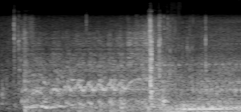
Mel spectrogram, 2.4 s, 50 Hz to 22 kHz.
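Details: 1989 Pontiac Trans Am GTA, 350 TPI with Edelbrock upgrades: starter churns over a second before the V8 catches into a lumpy idle; sometimes needs a second crank after sitting, told it needs extra fuel, cause unconfirmed; hard starting, extended cranking.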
